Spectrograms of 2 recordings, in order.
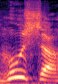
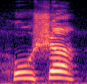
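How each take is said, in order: First: The final syllable begins with an 's' sound. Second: The final syllable begins with an 'sh' sound.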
